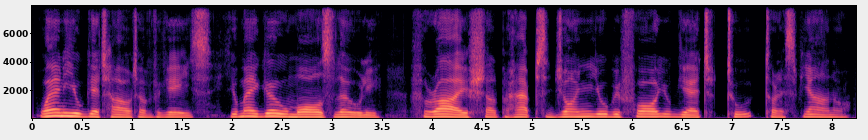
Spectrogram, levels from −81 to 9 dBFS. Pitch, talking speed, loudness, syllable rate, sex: 170 Hz, 165 wpm, -16 LUFS, 4.0 syllables/s, male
